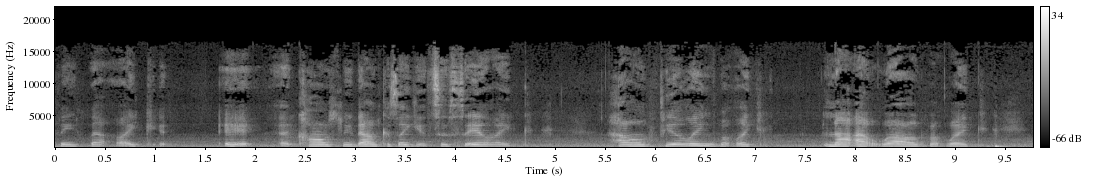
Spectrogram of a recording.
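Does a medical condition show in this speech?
Yes: cerebral palsy; finds reading own poetry aloud hard, cannot say it as intended.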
